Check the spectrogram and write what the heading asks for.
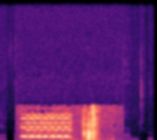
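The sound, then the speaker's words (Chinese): A telephone on a bedside table rings once at about three in the morning, a bright warbling trill lasting under a second, followed by a short muffled clatter like the handset being lifted. No voices. “我抹了一把额头的冷汗，伸出手在床头柜上摸了几把，找到电话听筒，拿了起来。”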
